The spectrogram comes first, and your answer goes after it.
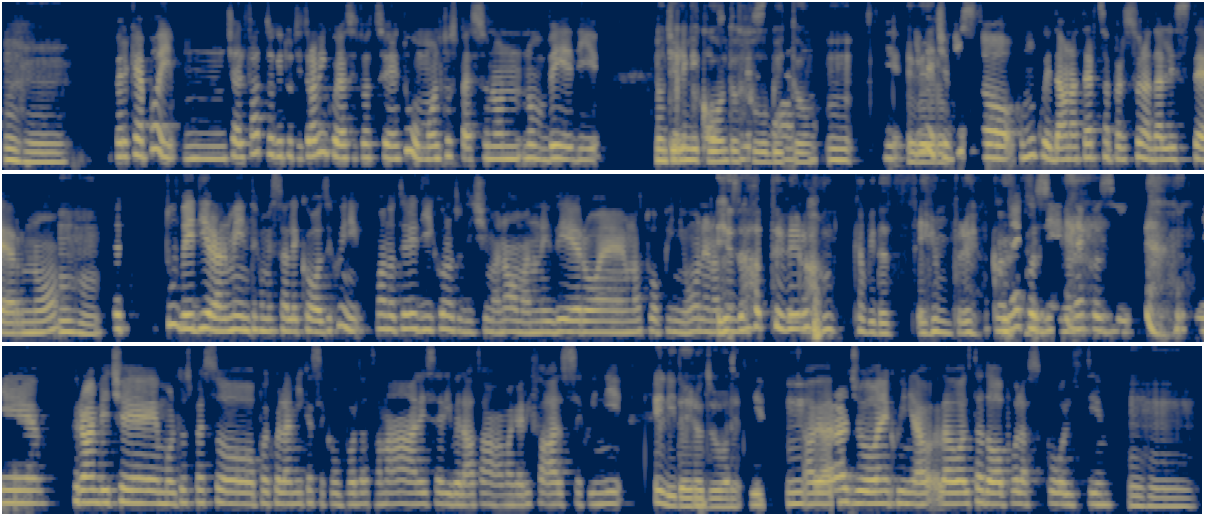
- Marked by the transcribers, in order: "cioè" said as "ceh"; tapping; other background noise; laughing while speaking: "Esatto, è vero!"; chuckle; laughing while speaking: "così!"
- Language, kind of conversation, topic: Italian, podcast, Come fai a non farti prendere dall’ansia quando devi prendere una decisione?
